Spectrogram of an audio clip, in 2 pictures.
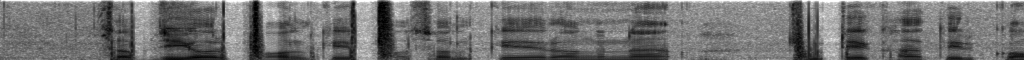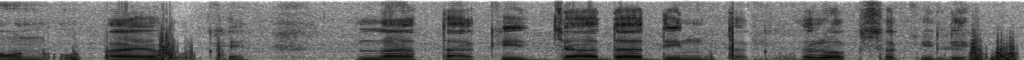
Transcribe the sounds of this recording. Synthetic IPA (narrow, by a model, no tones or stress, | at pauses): səb̚d͡ʒiɔːɾpʰɔlkepʰəsəlkeɾə̃ŋɡnat͡ʃʰuːʈekʰaːt̪ɪɾkɔːnʊ̰paːjeɦokʰe | lat̪aːkid͡ʒjaːd̪ad̪ɪnt̪əkɾəkʰsəkileː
